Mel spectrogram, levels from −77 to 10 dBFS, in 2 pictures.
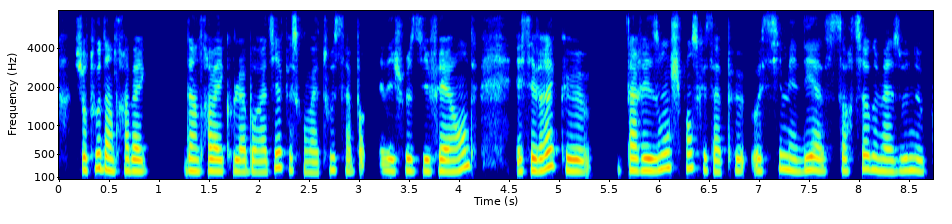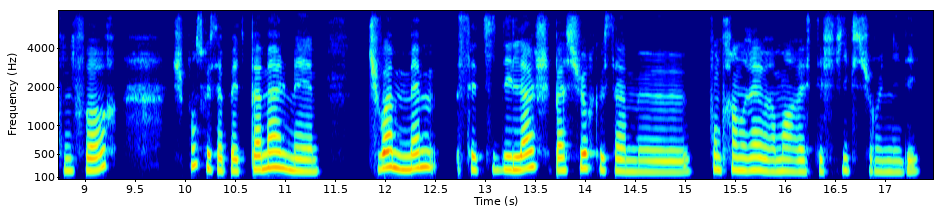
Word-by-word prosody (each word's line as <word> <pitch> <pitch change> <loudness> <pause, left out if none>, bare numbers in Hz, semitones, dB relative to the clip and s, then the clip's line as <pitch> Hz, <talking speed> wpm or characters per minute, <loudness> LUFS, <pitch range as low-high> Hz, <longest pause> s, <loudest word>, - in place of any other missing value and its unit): surtout 225 +3 +1
d'un 230 -4 +3
travail 205 -1 +1 0.4
d'un 210 -1 +1
travail 205 0 +2
collaboratif, 195 +5 -1
parce 220 -4 -5
qu'on 185 - -8
va 180 -1 -3
tous 220 +4 -8
apporter - - -6
des 205 - +1
choses 205 0 -1
différentes. 205 +6 +1 0.4
Et 195 - +1
c'est 210 +1 +3
vrai 265 +8 +5
que, 205 -7 +2 0.3
tu 220 - +1
as - - +5
raison, 215 +4 +4
je - - -4
pense 255 +2 -3
que 220 - -4
ça 195 -2 -2
peut 205 +2 -5
aussi 210 +4 -4
m'aider 220 0 +2
à 210 - 0
sortir 210 +3 -3
de 225 - -1
ma 200 -1 -1
zone 210 +2 -3
de 200 - -2
confort. 215 +5 -1 0.5
Je - - -10
pense 305 +2 -2
que 250 - +2
ça 220 -4 0
peut 210 - -1
être 205 0 -2
pas 235 - +6
mal, 265 +1 +6
mais 205 -3 +1 0.5
tu 245 - -4
vois 270 +1 +10
même 255 +3 +4 0.2
cette 230 0 -5
idée-là, 230 +3 +4
je - - -7
suis - - -10
pas 220 - +2
sûre 255 +3 +2
que 225 -3 -3
ça 210 -2 -2
me 190 0 -4 0.2
contraindrait 220 -1 0
vraiment 200 0 -1
à - - -5
rester 195 +1 -5
fixe 215 +1 -9
sur 205 - -9
une 190 0 -6
idée. 190 +2 -6
210 Hz, 220 wpm, -22 LUFS, 200-235 Hz, 0.5 s, vois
